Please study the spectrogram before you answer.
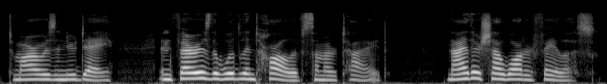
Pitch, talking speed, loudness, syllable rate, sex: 225 Hz, 200 wpm, -17 LUFS, 5.1 syllables/s, female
